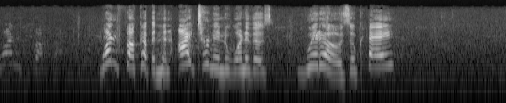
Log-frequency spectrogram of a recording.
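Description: A woman speaks with animation, asking questions.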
